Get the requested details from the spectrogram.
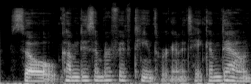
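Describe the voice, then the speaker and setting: A woman talks at a fairly quick pace in a fairly low pitch, her tone dark and mellow, with audible room echo around her. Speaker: raw vegan health coach. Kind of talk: online training video. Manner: fast; animated.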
